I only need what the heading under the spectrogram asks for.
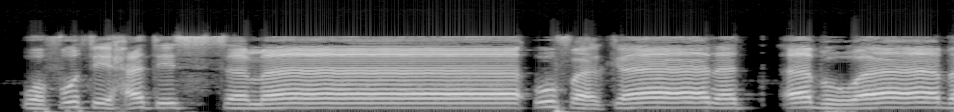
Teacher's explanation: وفتحت السماء میم کے بعد الف ہے. الف پر مد ہے لمبا کریں گے. او کو لمبا نہیں کرنا.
